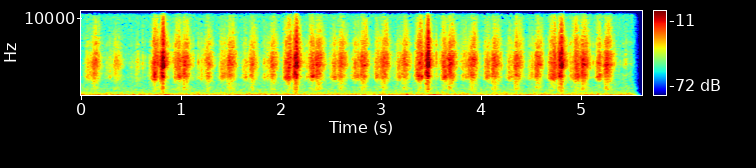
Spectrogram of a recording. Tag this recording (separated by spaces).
Jordan-Mills mojomills lofi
